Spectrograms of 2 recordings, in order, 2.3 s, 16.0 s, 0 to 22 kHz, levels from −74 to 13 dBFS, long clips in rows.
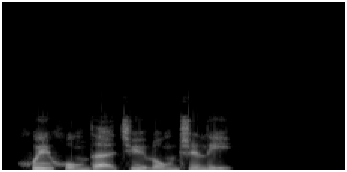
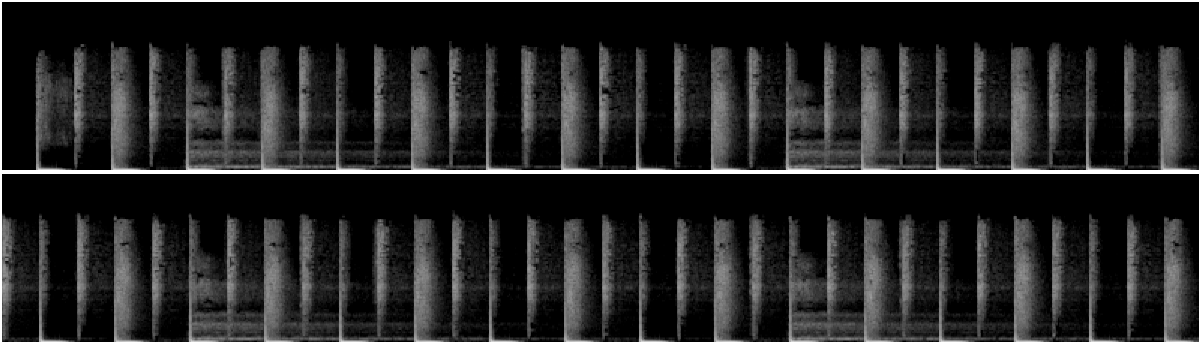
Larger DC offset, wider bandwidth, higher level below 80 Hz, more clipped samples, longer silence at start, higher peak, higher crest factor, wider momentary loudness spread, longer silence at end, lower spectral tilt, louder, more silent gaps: first, 0.5% vs under 0.1%; second, 8.2 kHz vs 16.5 kHz; second, -60 dBFS vs -12 dBFS; neither; second, 0.05 s vs 0.25 s; second, -8 dBFS vs 0 dBFS; first, 20 dB vs 12 dB; first, 7 LU vs 3 LU; first, 0.65 s vs 0.05 s; about the same, -4.5 dB/octave vs -4.5 dB/octave; second, -27 LUFS vs -14 LUFS; neither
